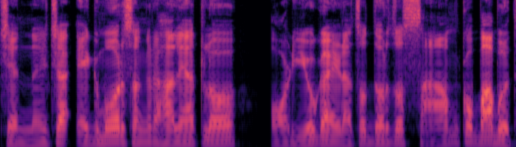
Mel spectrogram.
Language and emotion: Goan Konkani, disgusted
